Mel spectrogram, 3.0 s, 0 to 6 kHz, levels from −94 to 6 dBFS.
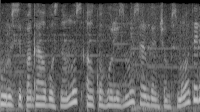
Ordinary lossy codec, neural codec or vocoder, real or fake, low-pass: MP3, 32 kbps; none; real; 5.4 kHz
